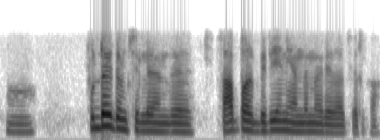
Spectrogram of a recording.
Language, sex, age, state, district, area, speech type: Tamil, male, 30-45, Tamil Nadu, Ariyalur, rural, conversation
